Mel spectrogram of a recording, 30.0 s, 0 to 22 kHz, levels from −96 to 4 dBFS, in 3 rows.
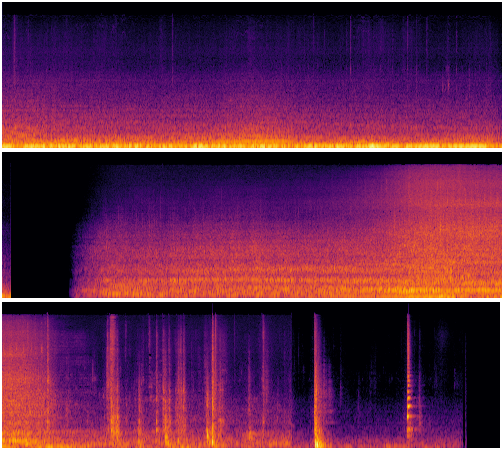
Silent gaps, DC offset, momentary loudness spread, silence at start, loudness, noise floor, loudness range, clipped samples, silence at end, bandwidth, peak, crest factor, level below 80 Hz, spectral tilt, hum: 10.18-11.32 s; under 0.1%; 16 LU; 0 s; -22 LUFS; -50 dBFS; 9 LU; under 0.1%; 1.75 s; 14.5 kHz; 0 dBFS; 18 dB; -20 dBFS; -5 dB/octave; none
